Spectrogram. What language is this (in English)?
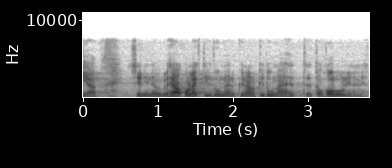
Estonian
